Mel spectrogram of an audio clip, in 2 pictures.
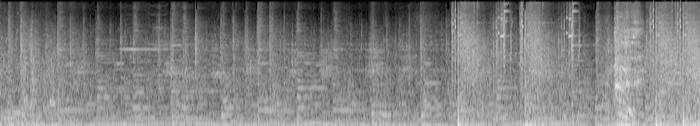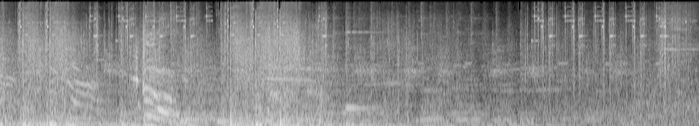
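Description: Rapid gunfire from the Western shooter Call of Juarez Gunslinger, with dense volleys of shots, crashes and ricochets building from the middle onward over game music, loud and sustained.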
